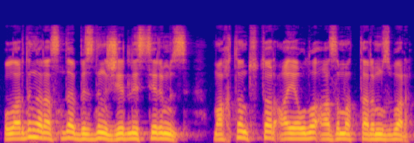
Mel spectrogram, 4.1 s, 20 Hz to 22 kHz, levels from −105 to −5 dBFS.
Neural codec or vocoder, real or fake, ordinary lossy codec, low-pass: none; real; none; none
